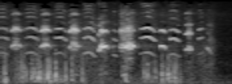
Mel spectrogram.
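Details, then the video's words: Female alpacas in a pasture on a morning, alarming at a fox: about eight short, squeaky, toy-like notes in quick succession over under two seconds, then silence. "Squeaking Alpacas"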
